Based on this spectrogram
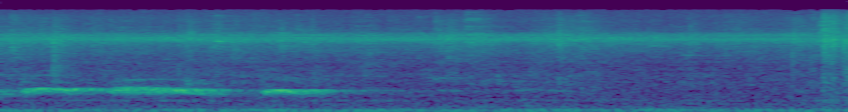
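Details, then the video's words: Spotted dove giving one three-part cooing phrase, two soft rolling coos and a short closing note, followed by quiet with a faint steady high hiss. "chim cu gáy gọi"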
